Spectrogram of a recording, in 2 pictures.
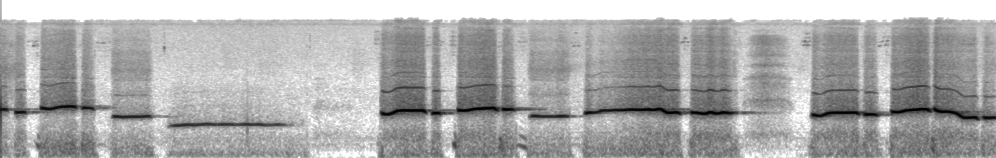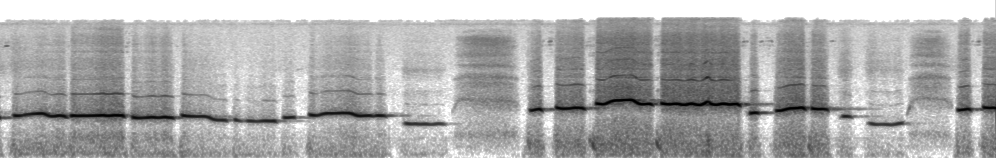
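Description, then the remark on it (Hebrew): A person whistles a melody alone, a clear pure tone gliding between notes in short phrases with brief pauses, steady and fairly loud throughout. “סוף סוף הוא פגש מישהו מעולם השרקנות, ומבחינתו זה היה נורא מרגש”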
